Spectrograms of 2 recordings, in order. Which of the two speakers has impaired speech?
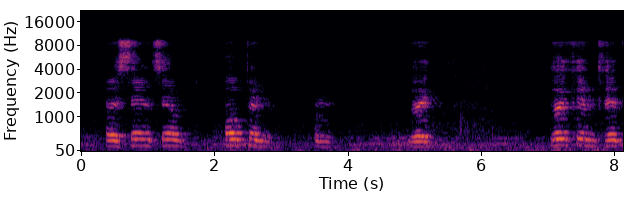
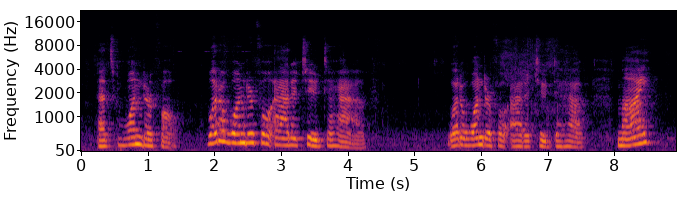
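The first: ALS; about 2 years since diagnosis, physical, occupational, speech therapy.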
